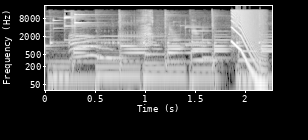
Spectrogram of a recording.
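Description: Light children's background music with a steady bass line and twinkly jingle accents. Near the end a loud cartoon-style sound effect sweeps sharply down in pitch with a noisy burst.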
